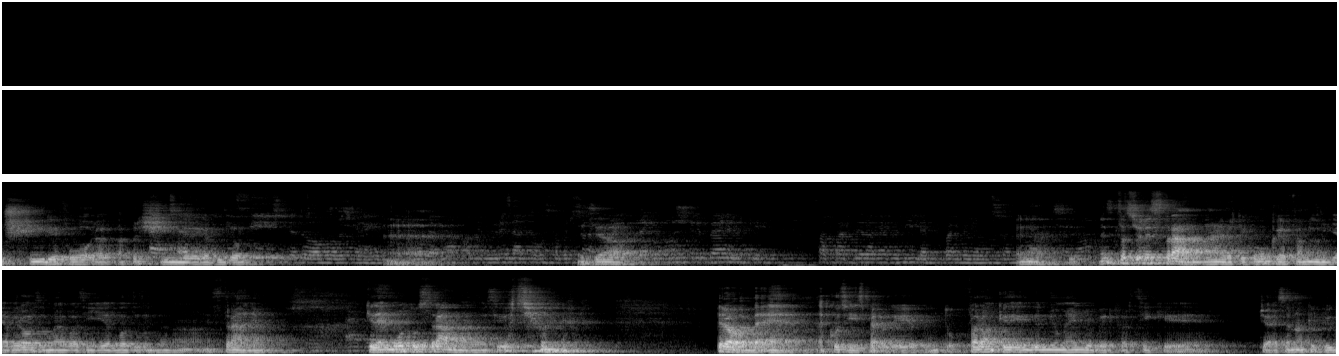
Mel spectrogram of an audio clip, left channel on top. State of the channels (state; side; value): silent; left; 57 dB below the other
